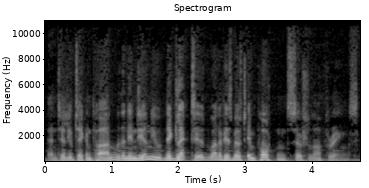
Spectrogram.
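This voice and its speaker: Man playing a blunt, guarded gentleman, animated delivery. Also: mid-range voice, a little fast, faint music behind, lightly acted. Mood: dry, opinionated. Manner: formal, clipped, brusque. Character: guarded, blunt, bitter British gentleman in colonial India. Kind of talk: period radio play acting.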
